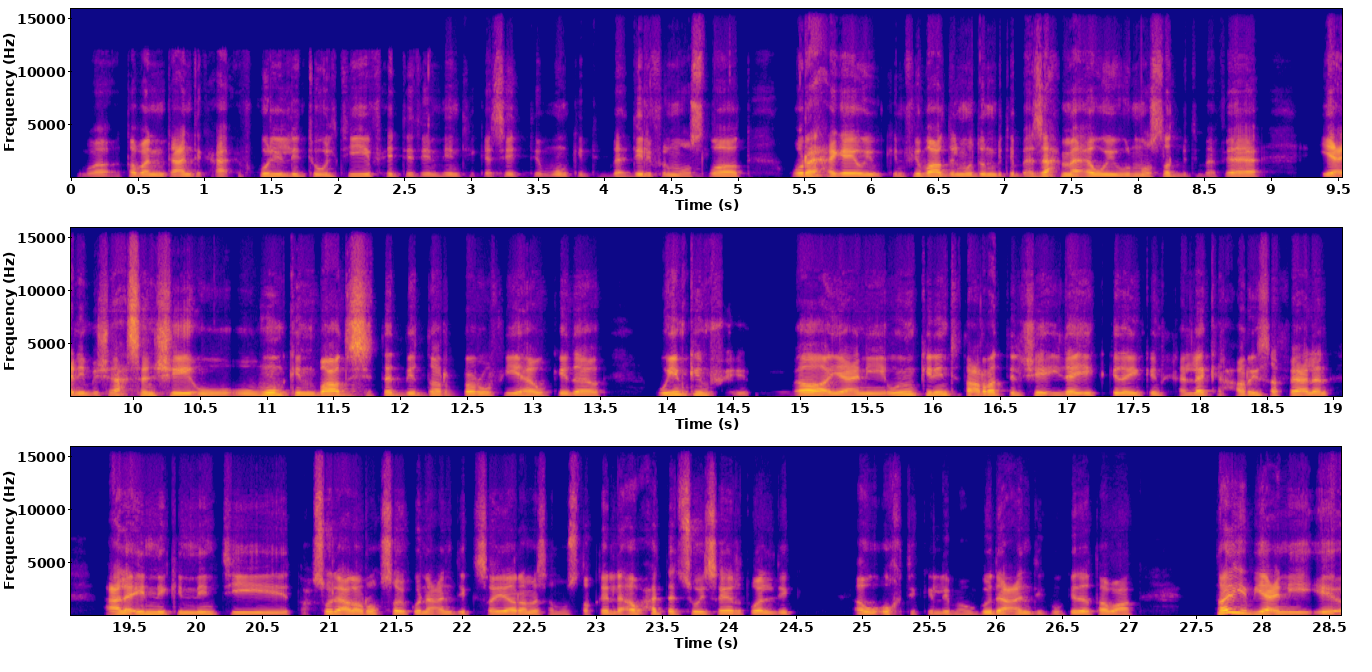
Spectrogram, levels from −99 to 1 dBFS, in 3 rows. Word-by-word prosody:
وطبعًا 150 +4 -5
أنتِ 130 0 -6
عندِك 150 +1 -1
حق 165 -1 -8
في - - -33
كل 190 -2 0
اللي 155 +1 -3
أنتِ 155 - -14
قُلتيه، 150 +4 -5
في - - -16
حتة 145 -3 -10
إن 130 0 -11
أنتِ 150 0 -11
كست 150 0 -12
ممكن 135 +1 -11
تتبهدلي 125 +3 -5
في 140 - -18
المواصلات 130 +2 -3 0.3
ورايحة 145 0 +3
جاية، 140 0 +5
ويمكن 140 0 -3
في 175 - -4
بعض 170 -4 +3
المدن 150 0 -1
بتبقى 140 0 -10
زحمة 135 0 +1
أوي 150 0 +2
والمواصلات 130 +3 -5
بتبقى 130 -2 -20
فيها 145 -3 -1 0.5
يعني 145 -1 +5
مش 140 +5 -7
أحسن 160 -6 +2
شيء، 155 +3 +4
و 130 -2 -2
وممكن 155 +2 +3
بعض 175 +3 +7
الستات 155 +5 +2
بيتضرروا 140 +2 -1
فيها 150 -1 -1
وكده، 135 +1 -1 0.4
ويمكن 200 +2 +2
في 155 -2 -15 0.4
آه، 195 -5 +8
يعني 140 -1 +1
ويمكن 195 +3 +1
أنتِ 205 0 0
اتعرضتِ 190 -1 +2
لشيء 170 +4 -2
يضايقِك 160 0 +1
كده 165 0 +2
يمكن 155 -3 -2
خلّاكِ 185 +6 0
حريصة 160 +4 -4
فعلًا 165 -4 +2 0.4
على 145 +4 +4
إنِّك 170 -4 -1
إن 145 0 -2
أنتِ 160 -1 -4 0.5
تحصلي 180 -1 0
على 150 -2 +3
رخصة 175 +3 -1
ويكون 150 +3 -2
عندِك 155 0 -6
سيارة 150 +3 +1
مثلًا 145 0 -6
مستقلة 155 +3 -5
أو 190 +1 +1
حتى 200 -2 -2
تسوقي 180 0 -2
سيارة 160 -2 0
والدِك 145 -2 -1 0.5
أو 135 +6 0
أختِك 150 -4 -15
اللي 135 -1 -7
موجودة 140 +3 -1
عندِك 140 -2 -4
وكده 135 +3 -1
طبعًا، 135 -4 -1 0.6
طيب 255 -2 +7
يعني 160 -2 +3
أ - - 0
150 Hz, 170 wpm, -23 LUFS, 140-165 Hz, 0.6 s, آه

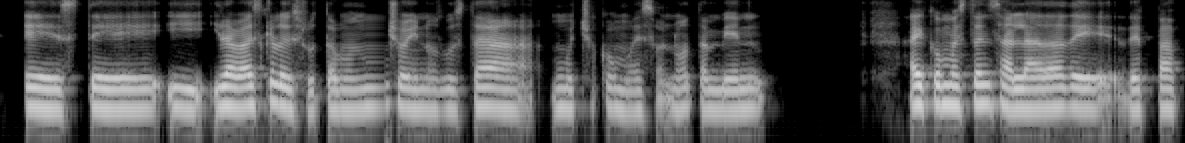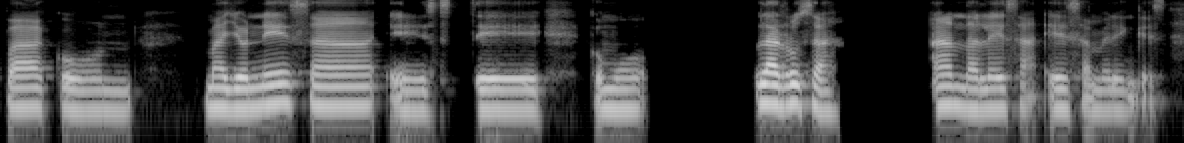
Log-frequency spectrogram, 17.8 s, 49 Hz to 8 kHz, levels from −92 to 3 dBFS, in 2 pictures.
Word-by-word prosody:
este, 165 -1 +2
y 170 -2 -1
y - - -2
la 185 - +7
verdad 175 0 +5
es 180 -1 0
que 210 - 0
lo 190 - +5
disfrutamos 160 -1 -2
mucho 175 +2 -3
y 170 -1 0
nos 165 -1 -5
gusta 165 +1 -1
mucho 170 0 -6
como 165 -3 -5
eso, 160 - -6
¿no? 170 +1 -5
También 160 0 -2 1.0
hay 190 0 +5
como 195 0 +3
esta 185 +1 +2
ensalada 170 -3 +3
de 170 -1 +2
de 165 0 -1
papa 170 +1 -1
con 155 -1 -4 0.5
mayonesa, 185 +1 +1
este, 160 +1 -1 0.3
como 165 0 -3 0.8
la 200 0 +7
rusa. 185 -5 +1 0.7
Ándale, 170 -2 +1
esa, 170 +2 -6
esa 165 -1 -3
merengues. 160 0 -8
170 Hz, 120 wpm, -21 LUFS, 160-180 Hz, 1.0 s, la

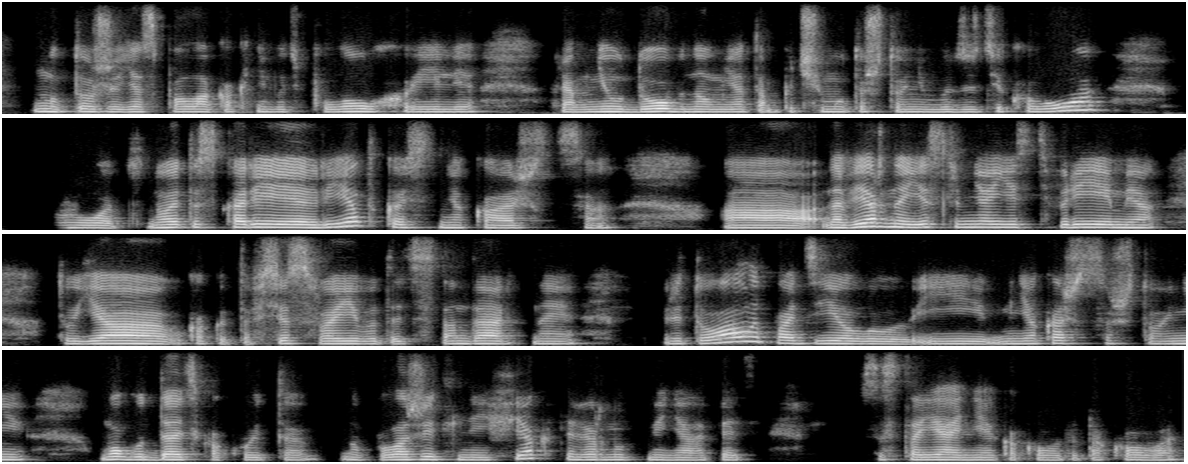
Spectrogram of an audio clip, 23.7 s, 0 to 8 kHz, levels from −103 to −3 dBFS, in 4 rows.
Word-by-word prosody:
ну, 190 -1 0
тоже 185 -2 -2
я 180 +1 -2
спала 180 0 -2
как-нибудь 175 0 -8
плохо 190 +3 -1
или 175 +1 -3 0.4
прям 170 +1 -2
неудобно, 185 0 +4
у - - -2
меня, 175 +1 -3
там, - - -5
почему-то 185 -3 -5
что-нибудь 175 -3 -5
затекло. 205 - -1 0.7
Вот. 175 -2 -4
Но 195 - +3
это, 205 +1 0
скорее, 210 -1 +5
редкость, 210 -5 0
мне 185 -1 -2
кажется. 175 +1 -4 0.5
А, 175 -1 +5
наверно, 230 +6 +6
если 215 +1 +1
у - - -1
меня 215 0 +1
есть 210 0 -2
время, 205 -2 +2 0.4
то 185 - -8
я, 190 -1 +7
как - - -8
это, - - -10
все 195 - -2
свои 185 -1 +1
вот 180 -2 -6
эти 175 +1 -6
стандартные 185 0 -1 0.4
ритуалы 245 - +3
поделаю, 190 - -1
и 175 -1 -4
мне 185 +1 -4
кажется, 205 0 -4
что 195 -1 -10
они 185 +1 -4 0.3
могут 195 -3 +1
дать 190 +1 +3
какой-то, 170 -1 -10
ну, 180 -3 -7
положительный 190 0 -1
эффект 255 +8 -3
и - - -2
вернут 185 0 -5
меня 170 -2 -5
опять 165 - -8 0.6
в - - -17
состояние 180 -3 -1
какого-то 165 -1 -9
такого 170 +2 -7
185 Hz, 150 wpm, -22 LUFS, 175-200 Hz, 0.7 s, я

